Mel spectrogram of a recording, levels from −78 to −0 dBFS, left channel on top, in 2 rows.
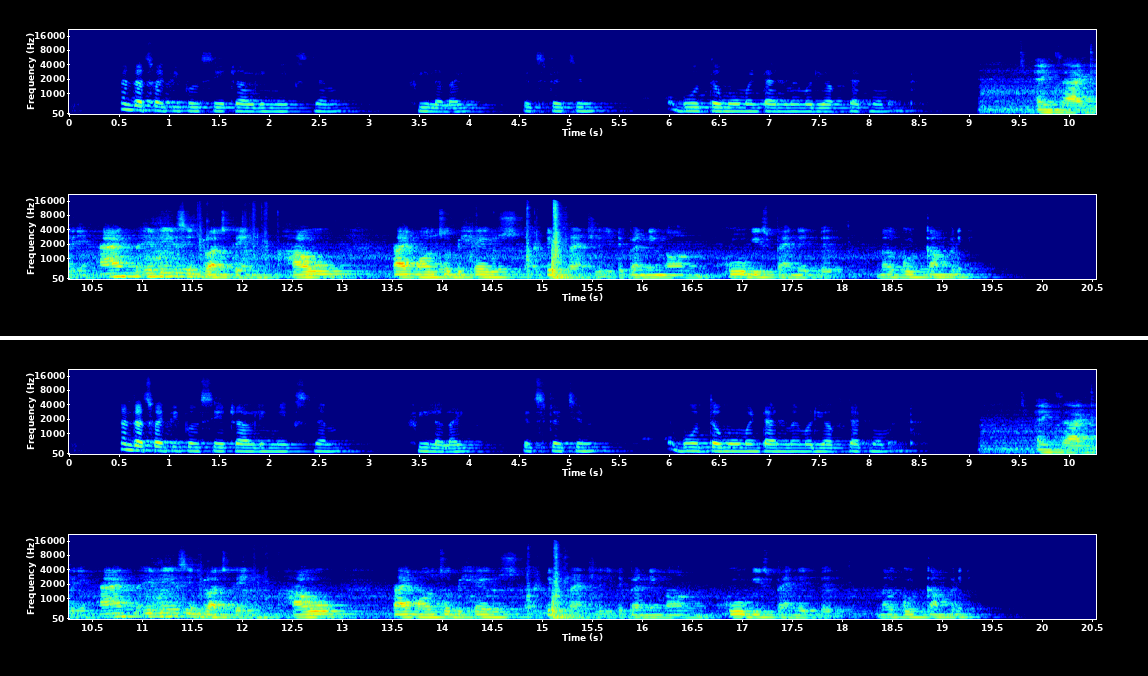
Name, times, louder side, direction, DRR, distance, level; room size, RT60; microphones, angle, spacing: voice 1, 0.5-2.7 3.5-4.0 4.5-5.3 6.0-8.4, right 2 dB, 80° right, 1.3 m, -41 dB
voice 2, 9.1-19.2, left 2 dB, 70° left, 2.3 m, -32 dB
sound 1, 10.9-16.2, left 3 dB, 45° left, 0.7 m, -42 dB
21.5 x 18.0 x 2.8 m
head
